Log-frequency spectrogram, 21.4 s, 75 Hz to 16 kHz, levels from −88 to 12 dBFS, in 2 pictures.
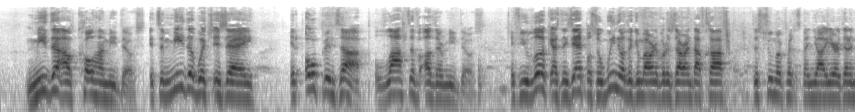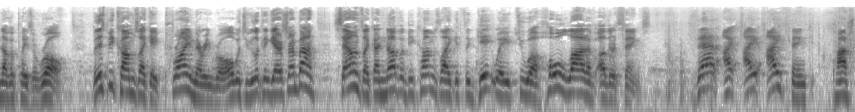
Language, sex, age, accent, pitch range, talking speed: English, male, 30-49, American, 145-175 Hz, 215 wpm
